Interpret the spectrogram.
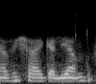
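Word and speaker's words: Avishai Gal-Yam: Forse è meglio farlo dire direttamente a lei, come si pronuncia? – No, l'ha detto bene, Avishai Galiam.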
